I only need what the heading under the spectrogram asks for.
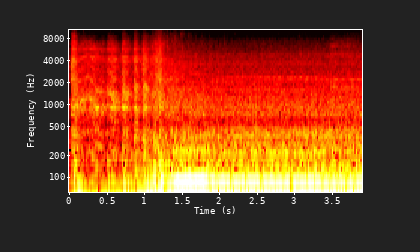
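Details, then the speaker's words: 2004 Suburban flex-fuel after in-tank fuel pump replacement for an intermittent fault: relay click and pump priming, then engine cranks briefly, catches cleanly and settles into a steady, even idle with no misses or knocks. "okay i heard the relay click and i heard the pump kick on"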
